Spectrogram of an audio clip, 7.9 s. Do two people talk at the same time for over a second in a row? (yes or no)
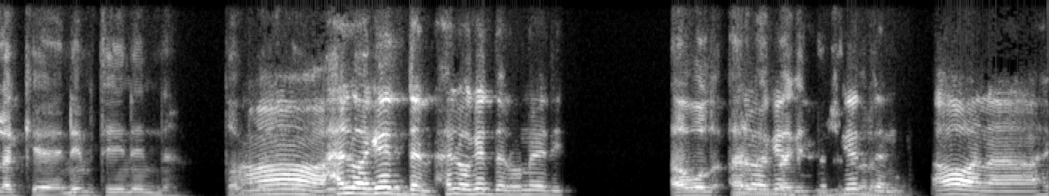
yes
